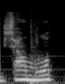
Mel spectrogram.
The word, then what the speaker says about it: シャモ: シャモの字はね戦う鳥と書いてシャモと読ませてますので、これね普通一般的には軍ですね、軍隊の軍の鳥と書いてシャモってね、あの読むんですけれども、ここではね戦う鳥と書いて横にシャモと読ませてます。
